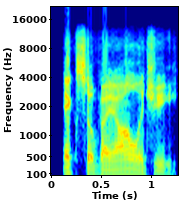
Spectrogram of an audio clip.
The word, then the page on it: exobiology: American English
